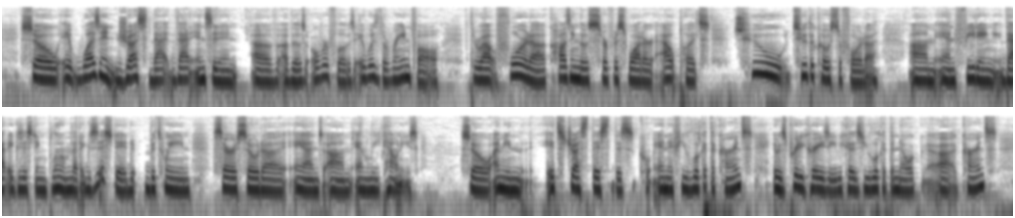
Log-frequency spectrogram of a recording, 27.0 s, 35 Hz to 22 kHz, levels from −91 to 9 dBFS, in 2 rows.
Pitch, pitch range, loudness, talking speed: 180 Hz, 170-195 Hz, -14 LUFS, 155 wpm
